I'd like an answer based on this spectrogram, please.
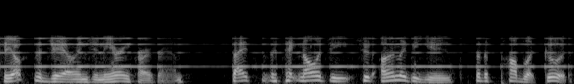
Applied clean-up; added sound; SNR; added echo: neural mask model RNNoise.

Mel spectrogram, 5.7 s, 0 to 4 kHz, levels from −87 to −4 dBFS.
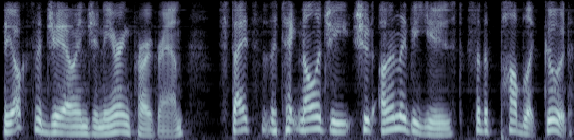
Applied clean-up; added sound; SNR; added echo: neural mask model DeepFilterNet 3.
